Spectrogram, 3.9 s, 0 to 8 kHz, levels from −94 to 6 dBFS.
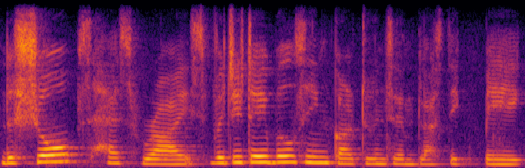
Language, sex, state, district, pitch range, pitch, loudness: English, female, Nagaland, Dimapur, 220-285 Hz, 245 Hz, -16 LUFS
